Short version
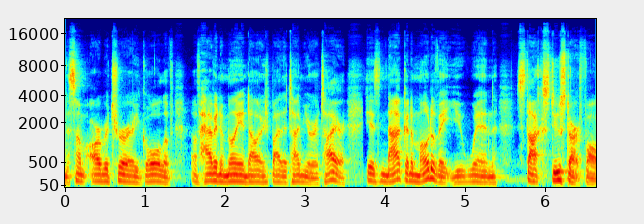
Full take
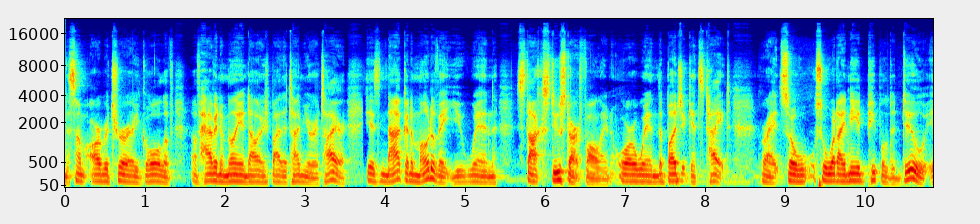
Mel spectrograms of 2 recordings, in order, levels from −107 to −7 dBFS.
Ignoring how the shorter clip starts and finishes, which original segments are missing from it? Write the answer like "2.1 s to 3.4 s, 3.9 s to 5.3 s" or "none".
none

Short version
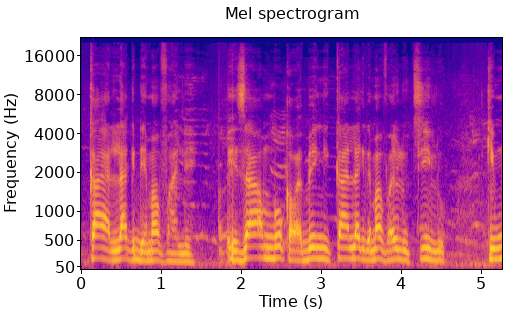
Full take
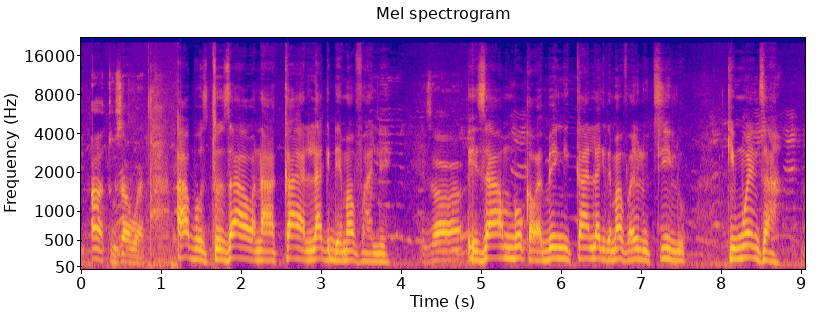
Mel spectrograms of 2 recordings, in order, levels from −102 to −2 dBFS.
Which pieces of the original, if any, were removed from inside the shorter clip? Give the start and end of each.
4.2 s to 4.8 s

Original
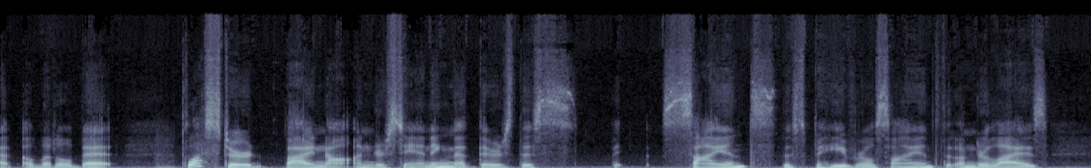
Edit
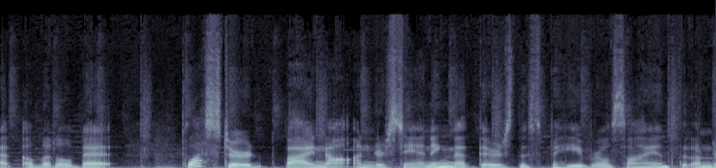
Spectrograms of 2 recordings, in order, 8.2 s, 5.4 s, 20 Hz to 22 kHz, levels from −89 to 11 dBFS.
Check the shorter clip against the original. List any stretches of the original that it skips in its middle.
3.8 s to 5.8 s

